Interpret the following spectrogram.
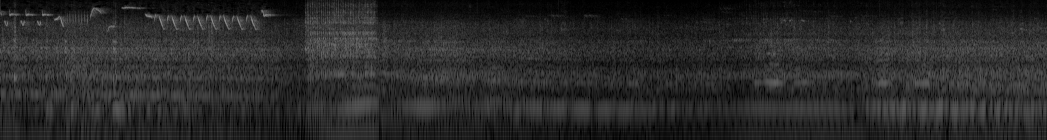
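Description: Small van engine running steadily, revving up briefly about three seconds in. A bird chirps in a quick run of high notes over the first couple of seconds.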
